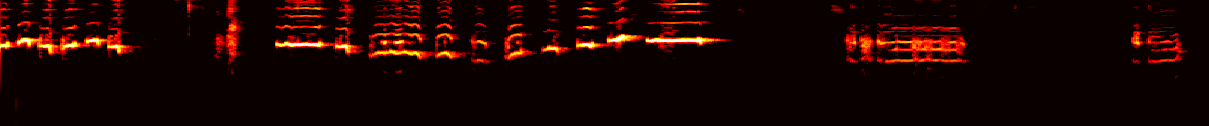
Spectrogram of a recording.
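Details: Cockatiel singing while being shown its favourite mirror, whistling a warbling song of clear rising and falling phrases, broken by short pauses, with a few softer chirps near the end.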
